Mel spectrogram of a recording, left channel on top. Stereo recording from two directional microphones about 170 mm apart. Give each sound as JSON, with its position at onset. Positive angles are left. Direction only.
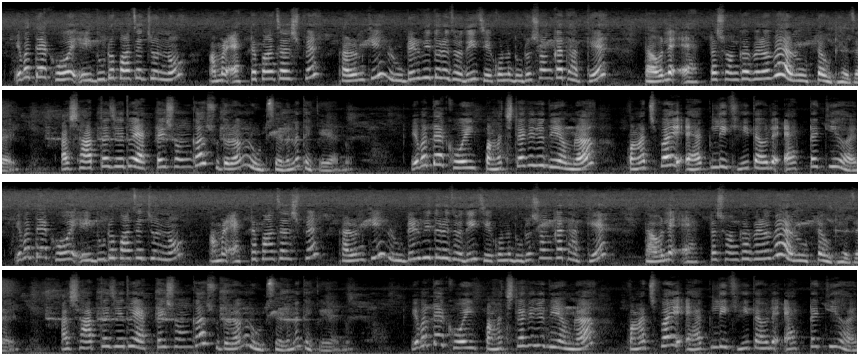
{"t": 0.1, "sound": "speech", "side_deg": 45}
{"t": 12.6, "sound": "a woman's voice", "side_deg": 45}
